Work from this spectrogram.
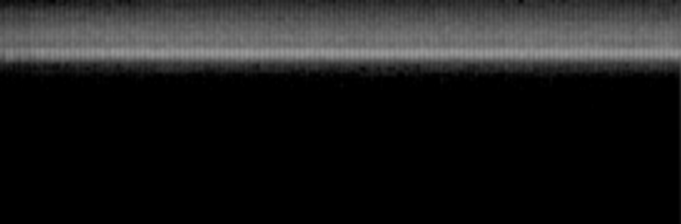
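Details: Grasshoppers buzz in an unbroken, very high, hissy trill with a regular beat of roughly four pulses a second. It grows slightly louder in the opening second, then holds steady.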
